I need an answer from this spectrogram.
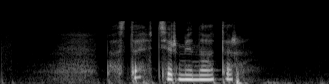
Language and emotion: Russian, sad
